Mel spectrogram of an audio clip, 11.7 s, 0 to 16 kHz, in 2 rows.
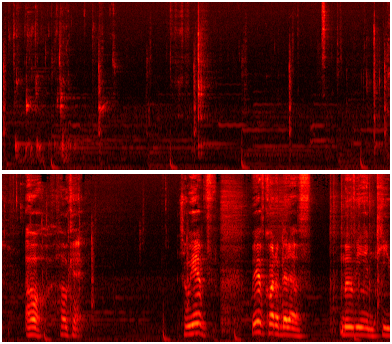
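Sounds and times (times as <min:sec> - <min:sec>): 
person sipping water with wet gulping swallows: 0:00.2 - 0:01.1
speech: 0:00.2 - 0:01.7, 0:06.2 - 0:07.2, 0:08.5 - 0:11.6.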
